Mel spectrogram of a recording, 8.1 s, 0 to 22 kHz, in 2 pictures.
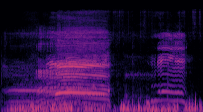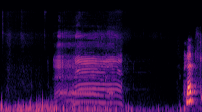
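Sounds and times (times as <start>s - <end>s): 
sheep in a field bleating: 0.0s - 2.3s, 3.0s - 3.8s, 5.1s - 6.6s
speech: 7.8s - 8.1s.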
